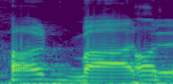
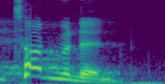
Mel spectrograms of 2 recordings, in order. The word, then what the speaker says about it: Todmorden: Todd Or Marden. Todmorden. Todd Morden. Yeah, Todmorden. That's how you say it. You say it a bit quicker.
